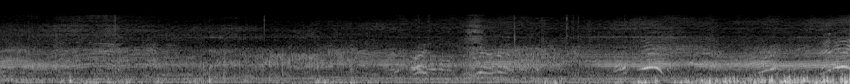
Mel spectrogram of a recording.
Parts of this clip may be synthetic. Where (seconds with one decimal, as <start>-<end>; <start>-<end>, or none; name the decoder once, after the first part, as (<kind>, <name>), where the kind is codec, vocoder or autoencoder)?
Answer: 2.0-3.6 (codec, SNAC); 5.2-5.8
